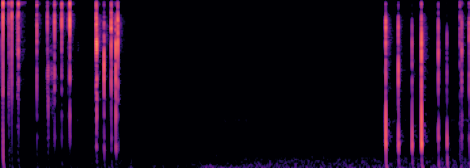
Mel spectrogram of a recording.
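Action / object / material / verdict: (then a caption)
tap / smartphone with a glass back / glass / none. Long painted acrylic nails tap and scratch the glass back and camera bump of a caseless white smartphone held in one hand. Quick bursts of sharp, dry clicks and scrapes come first, then a quiet pause with low hum, then another rapid flurry of crisp taps.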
